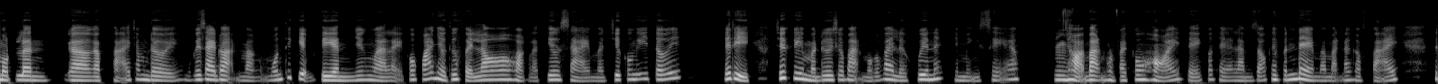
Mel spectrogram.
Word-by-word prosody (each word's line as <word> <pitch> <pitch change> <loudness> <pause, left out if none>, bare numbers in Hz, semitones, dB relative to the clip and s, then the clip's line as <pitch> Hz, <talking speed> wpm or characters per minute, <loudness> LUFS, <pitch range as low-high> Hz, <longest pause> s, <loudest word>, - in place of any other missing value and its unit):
1 205 -1 +4
lần, 195 -3 +3 0.2
ờ, 190 -2 +5
gặp 180 -1 -1
phải 200 - -5
trong 225 0 0
đời, 185 -3 -1
một 205 - -13
cái 220 - +1
giai 220 -1 +5
đoạn 210 -3 +1
mà 175 -1 -6
muốn 200 +6 -4
tiết 315 +2 -4
kiệm 250 -8 +1
tiền 190 -3 +4
nhưng 210 +2 -1
mà 180 -3 +1
lại 170 0 -8
có 220 - -2
quá 235 +2 +1
nhiều 260 -6 +3
thứ 230 +5 +2
phải 175 - +1
lo 210 +4 +3
hoặc 195 -6 -2
là 160 - -12
tiêu 215 0 +1
xài 175 -6 -5
mà 160 -1 -11
chưa 215 +7 -1
có 230 +2 -5
nghĩ 240 +2 -2
tới. 245 +6 +1 0.4
Thế 260 - +5
thì 205 -10 +6 0.2
trước 295 +1 +4
khi 265 -2 +5
mà 200 -5 +3
đưa 205 +3 +1
cho 210 0 -4
bạn 210 -4 -2
một 160 - -8
cái 185 - -10
vài 230 -2 +3
lời 180 -2 -5
khuyên 225 -1 +5
ấy, 260 - -1
thì 190 - -8
mình 180 -2 -8
sẽ 205 +6 -6 0.3
,ừm, 215 -1 +2
hỏi 215 +1 +6
bạn 200 -1 +4
một 205 - 0
vài 190 0 -4
câu 220 +3 +1
hỏi 205 +1 0
để 175 -3 -7
có 225 - -8
thể 180 -3 -8
làm 175 -1 -7
rõ 185 +2 -7
cái 220 0 -1
vấn 220 +2 +2
đề 230 -6 +5
mà 180 -1 -8
bạn 175 +2 -10
đang 195 - -5
gặp 185 -3 -9
phải. 200 +5 -4 0.4
Thế - - -3
205 Hz, 300 wpm, -24 LUFS, 180-220 Hz, 0.4 s, thì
